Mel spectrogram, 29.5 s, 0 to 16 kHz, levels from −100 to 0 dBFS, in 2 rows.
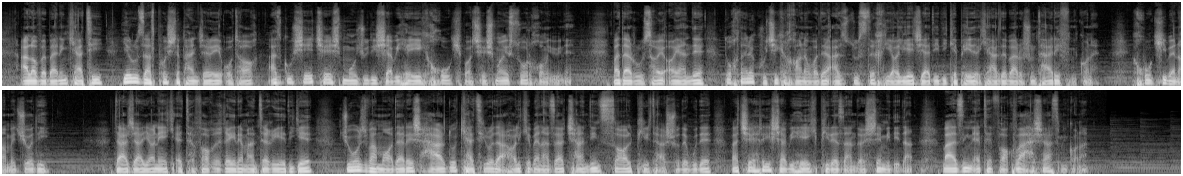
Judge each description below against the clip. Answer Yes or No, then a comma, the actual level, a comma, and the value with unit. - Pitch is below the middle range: Yes, very low, 80 Hz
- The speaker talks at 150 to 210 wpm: Yes, fast, 155 wpm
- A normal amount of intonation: Yes, average, 4.6 semitones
